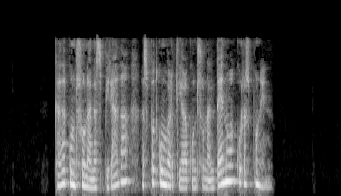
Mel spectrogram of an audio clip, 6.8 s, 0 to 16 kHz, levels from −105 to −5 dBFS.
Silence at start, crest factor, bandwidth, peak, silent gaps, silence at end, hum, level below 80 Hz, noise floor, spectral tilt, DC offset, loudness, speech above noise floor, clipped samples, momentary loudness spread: 1.1 s; 16 dB; 7.8 kHz; -6 dBFS; none; 1.4 s; none; -62 dBFS; under -90 dBFS; -5 dB/octave; under 0.1%; -21 LUFS; over 70 dB; under 0.1%; 9 LU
